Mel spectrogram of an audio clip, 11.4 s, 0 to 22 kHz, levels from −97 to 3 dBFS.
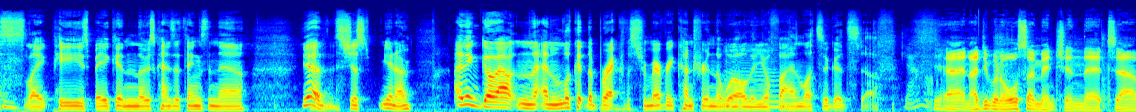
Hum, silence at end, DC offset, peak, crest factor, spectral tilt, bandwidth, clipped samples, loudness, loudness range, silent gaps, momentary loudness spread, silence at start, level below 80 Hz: none; 0 s; under 0.1%; -4 dBFS; 20 dB; -5 dB/octave; 14.5 kHz; under 0.1%; -23 LUFS; 6 LU; none; 12 LU; 0 s; -58 dBFS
